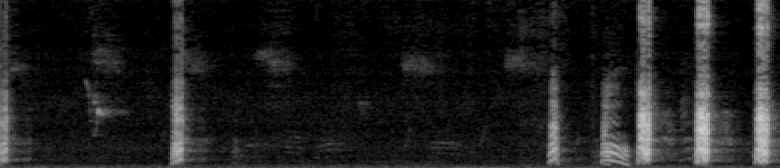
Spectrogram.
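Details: Chukar partridge giving isolated harsh chuck notes, then a rapid run of loud clucks with one wavering, bending note near the end. The background is otherwise quiet.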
